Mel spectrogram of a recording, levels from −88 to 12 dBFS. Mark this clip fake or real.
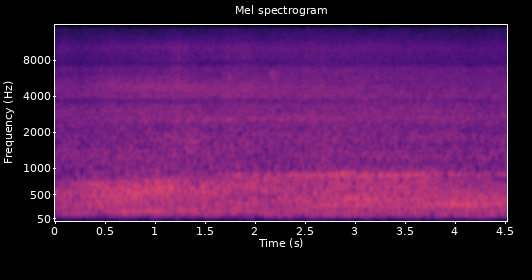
real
